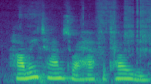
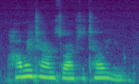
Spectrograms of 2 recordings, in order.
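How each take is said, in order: First: Said in the usual way. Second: Rattled off fast, a parent at the end of their tether; fast exasperated nag. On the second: Acted. A grown-up nagging a child yet again, fast exasperated repeat. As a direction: spit it out quickly, fed up.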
